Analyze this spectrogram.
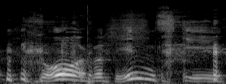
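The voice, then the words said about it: Spooky Count-from-Sesame-Street accent. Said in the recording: “a spooky accent ... that's just the Count from Sesame Street”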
